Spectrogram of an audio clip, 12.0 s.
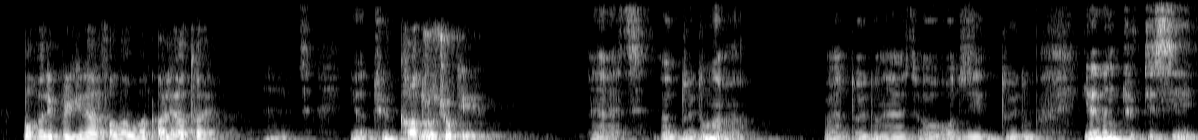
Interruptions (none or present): none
